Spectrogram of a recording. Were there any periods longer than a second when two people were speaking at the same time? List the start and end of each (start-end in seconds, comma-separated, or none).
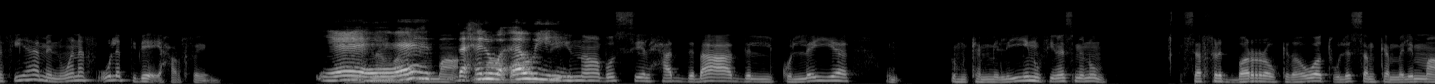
3.4-5.8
